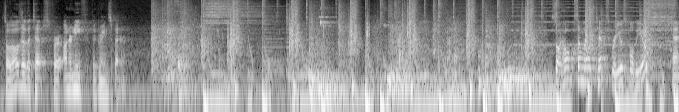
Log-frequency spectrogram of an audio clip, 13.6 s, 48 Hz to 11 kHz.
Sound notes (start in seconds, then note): 3.2 metal clacking; 4.0 funky upbeat music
